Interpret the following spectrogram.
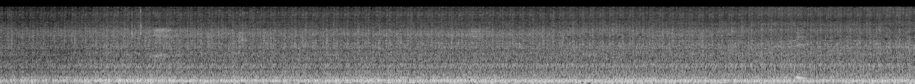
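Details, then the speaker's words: Suzuki mini van DA64/DA63 K6A three-cylinder at idle with aircon switched on: low, uneven shudder and slight loping because the idle-up valve is clogged and not raising idle; valve to be replaced. "Pag i-on na nating aircon i-on nating aircon yan balik so Nanginginig na siya ayan o So ibig sabihin yung ID up hindi gumagana o Barado na to"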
